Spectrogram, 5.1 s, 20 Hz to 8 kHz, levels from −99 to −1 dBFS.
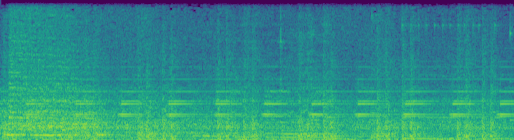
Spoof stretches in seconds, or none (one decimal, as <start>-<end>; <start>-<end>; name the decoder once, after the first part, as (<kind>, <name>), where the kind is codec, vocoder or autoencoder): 2.3-3.3 (autoencoder, DAC-VAE)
